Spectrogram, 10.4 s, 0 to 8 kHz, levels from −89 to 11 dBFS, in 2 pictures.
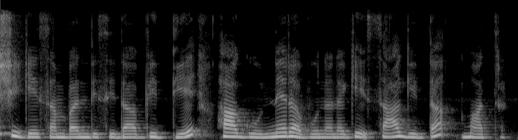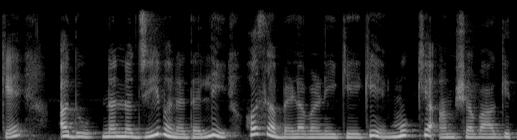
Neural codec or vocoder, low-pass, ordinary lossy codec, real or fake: none; 7.2 kHz; none; real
